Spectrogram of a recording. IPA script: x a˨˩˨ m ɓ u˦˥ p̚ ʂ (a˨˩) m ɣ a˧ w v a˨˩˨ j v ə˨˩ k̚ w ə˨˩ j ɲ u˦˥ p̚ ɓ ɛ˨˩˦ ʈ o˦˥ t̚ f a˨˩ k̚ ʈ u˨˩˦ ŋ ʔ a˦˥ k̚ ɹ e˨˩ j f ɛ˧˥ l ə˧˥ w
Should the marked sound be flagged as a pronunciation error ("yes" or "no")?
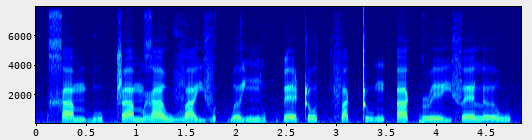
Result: yes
